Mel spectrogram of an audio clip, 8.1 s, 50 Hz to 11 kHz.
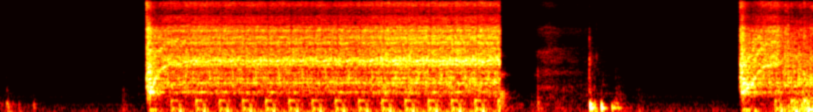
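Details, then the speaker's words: Golf buggy after a swap to a 16hp OHV petrol electric-start engine, first start: cold engine catches on the first pull and settles into a steady, even thumping run with no misses or knocks; sounds powerful, normal start and run. "it runs [Applause] away [Applause] oh sounds like there's a bit of power"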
